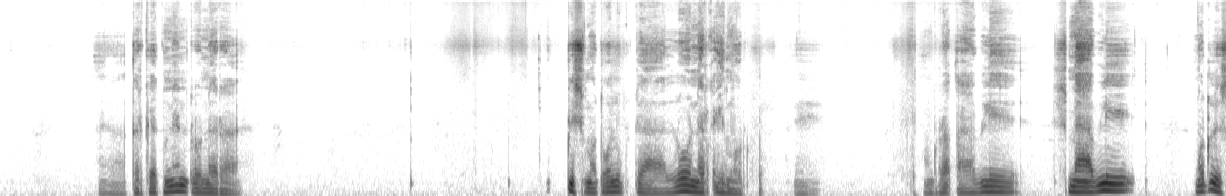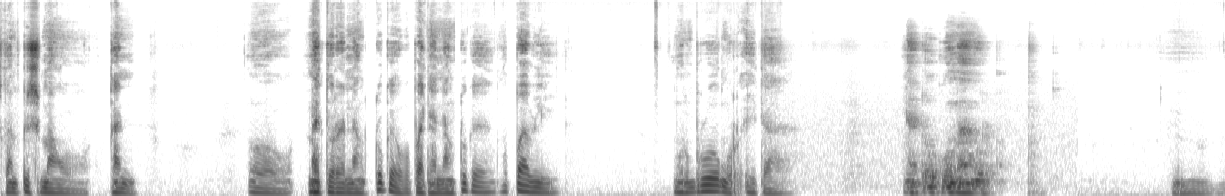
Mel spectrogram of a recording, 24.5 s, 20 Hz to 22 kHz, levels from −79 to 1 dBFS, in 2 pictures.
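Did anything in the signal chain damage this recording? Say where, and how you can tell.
Yes, at the capture stage. From 20.08 to 23.03 s, right after "ngor keit a", the speech turns roomy and hollow, drops by about 5 dB, and gains room noise around 35 dB below the speech. The abrupt change and return likely reflect a switch to a distant microphone.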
